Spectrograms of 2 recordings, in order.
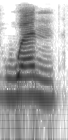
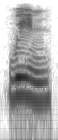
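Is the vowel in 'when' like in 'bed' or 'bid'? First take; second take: bed; bid. First: The vowel sounds like the one in 'bed'. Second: The vowel sounds like the one in 'bid'. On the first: "it's like when" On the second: "and what we say, win"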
